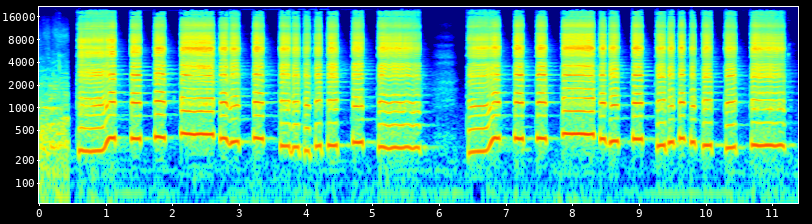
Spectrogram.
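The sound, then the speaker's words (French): A kazoo, a small instrument about 10 cm long that the player sings into, transforming the voice, buzzes out a bouncy tune in short, staccato notes with occasional sliding pitches, played fairly loud in two phrases separated by a brief pause. “ça, c'est un kazoo, qui est un petit instrument dans lequel je chante et euh, qui est tout petit, qui fait 10 cm et qui fait ce son un peu étrange, qui transforme la voix en fait.”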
